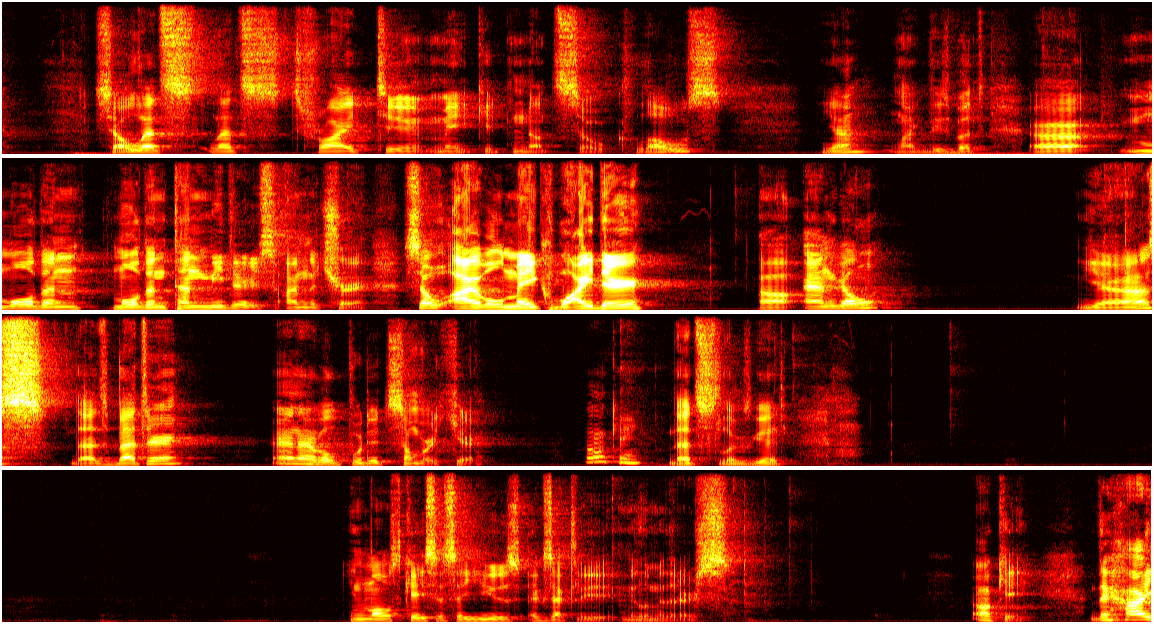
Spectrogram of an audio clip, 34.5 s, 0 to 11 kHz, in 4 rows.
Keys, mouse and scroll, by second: 1.3 middle click, 1.7 alt+z, 2.1 click, 7.4 Escape, 9.4 q, 9.6 alt+middle click, 10.4 middle click, 11.1 click, 13.0 click, 14.1 click, 17.6 click, 18.2 click, 22.8 q, 23.0 click, 24.3 click, 31.2 click, 31.7 click.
